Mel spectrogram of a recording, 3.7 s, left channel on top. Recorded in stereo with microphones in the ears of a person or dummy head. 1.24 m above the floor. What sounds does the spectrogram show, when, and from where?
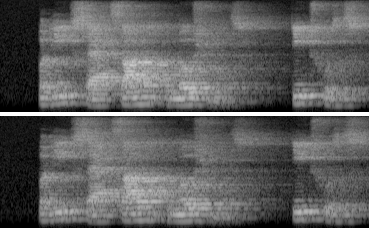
0.4 s a man speaking: 20° left (ahead or behind), 1.3 m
